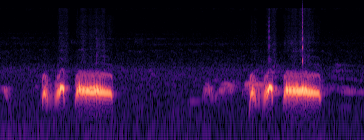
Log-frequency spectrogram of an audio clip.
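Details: Decoy spotted dove calling to make other doves coo: two loud coos about two and a half seconds apart, each two short notes then a longer rough coo, with soft quiet coos between.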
